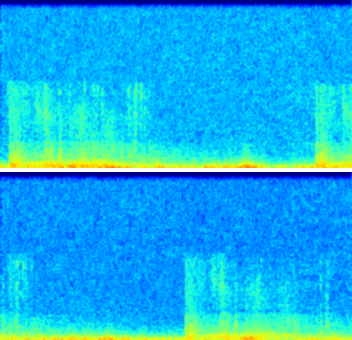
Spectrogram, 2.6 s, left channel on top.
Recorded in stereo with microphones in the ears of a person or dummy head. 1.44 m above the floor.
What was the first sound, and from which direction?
Only background noise.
